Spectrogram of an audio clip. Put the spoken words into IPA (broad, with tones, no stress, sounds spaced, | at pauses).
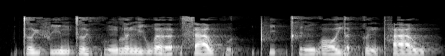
t̪ ɵ˧ ɥ f iː˥ m t̪ ɵ˥ ɥ kʷ ɪ˨˥ ŋ l ɵ˥ n iː˥ w œː˨˥ | s aː˨˧ w kʷ ɐ˨˥ k̚ | pʰ iː˨˥ k̚ t̪ʰ ɪ˨˧ ŋ w ɔː˨ j ɐ˨ t̚ k ɵ˨˩ n pʰ aː˨ w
